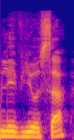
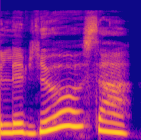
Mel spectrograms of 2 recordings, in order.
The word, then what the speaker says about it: Leviosa: C'est Leviosa et pas Leviosa.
